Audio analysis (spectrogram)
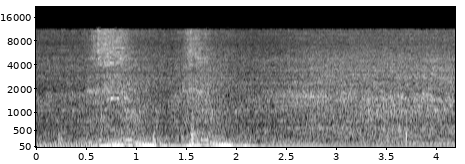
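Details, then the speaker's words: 1999 VAZ 2109 (21099), about 200,000 km, engine rebuilt at 170,000, after refitting and tightening the alternator for a whistle and sparking complaint: two throttle blips then steady idle with no whistle; alternator now quiet, fault likely a poor ground contact. "вроде свистеть не свистит но и дитя посмотрим на истры из картона нету то сейчас проверим заряд"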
